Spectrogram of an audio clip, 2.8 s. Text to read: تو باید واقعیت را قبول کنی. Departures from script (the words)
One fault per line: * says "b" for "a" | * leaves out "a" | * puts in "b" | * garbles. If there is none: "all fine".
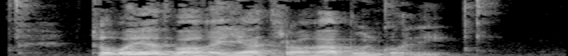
all fine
